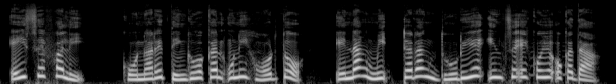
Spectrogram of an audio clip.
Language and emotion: Santali, fearful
